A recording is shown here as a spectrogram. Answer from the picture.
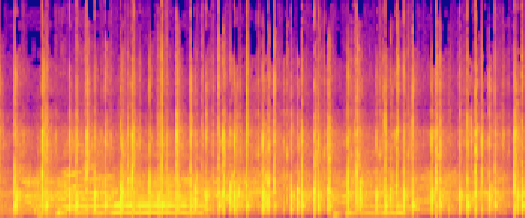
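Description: Several people clapping irregularly, with drawn-out shouted calls from voices over the claps.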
